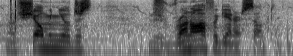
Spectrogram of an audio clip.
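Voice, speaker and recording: A man's voice: medium pitch, fast talker, very noisy, natural voice. An actor playing a reserved, bookish American farm boy in his teens in a western video game. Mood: sulky, guarded. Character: sullen, bookish teenage frontier farm boy. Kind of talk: cinematic video game acting.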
